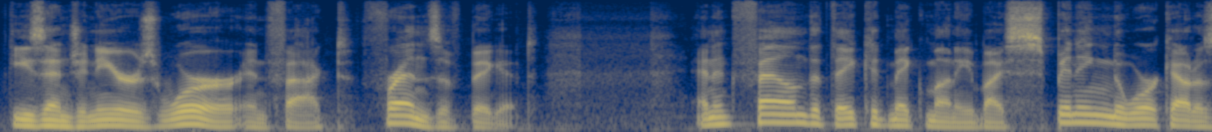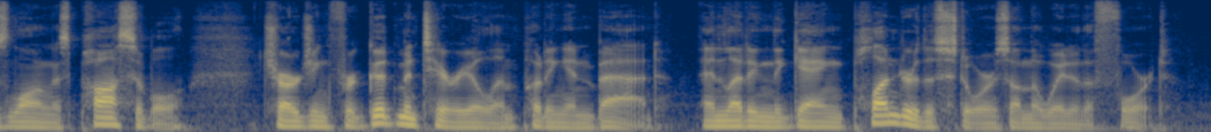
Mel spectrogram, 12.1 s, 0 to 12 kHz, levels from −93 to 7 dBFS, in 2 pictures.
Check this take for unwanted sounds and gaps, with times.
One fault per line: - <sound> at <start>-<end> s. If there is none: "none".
none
